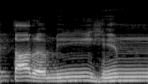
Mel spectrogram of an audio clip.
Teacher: یہ باریک ہا نہیں ہے، یہ موٹا ہا ہے، تو کیسے پڑھیں گے؟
